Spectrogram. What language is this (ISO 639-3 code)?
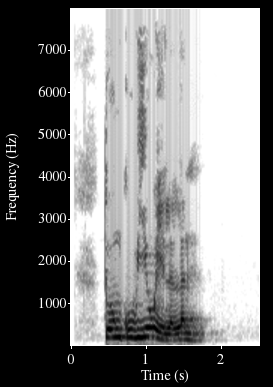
nmz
